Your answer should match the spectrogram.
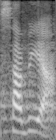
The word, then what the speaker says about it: sabiá: a vejo uma palavra Sabiá me chama aí a palavra sabiá sabia o acento tá na última letra e tá dando sentido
